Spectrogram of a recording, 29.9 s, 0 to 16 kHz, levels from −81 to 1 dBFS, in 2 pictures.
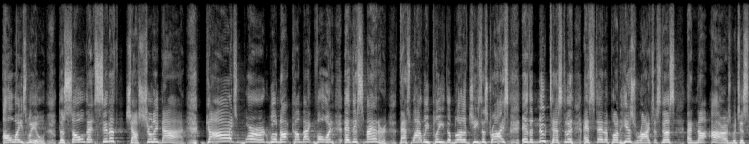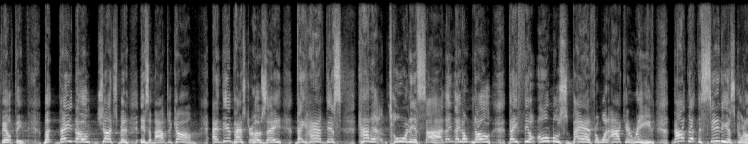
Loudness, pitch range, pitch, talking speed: -13 LUFS, 235-290 Hz, 265 Hz, 165 wpm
